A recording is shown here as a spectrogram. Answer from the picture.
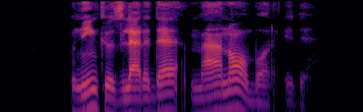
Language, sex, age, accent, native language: Uzbek, male, under 19, Farg'ona, Uzbek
